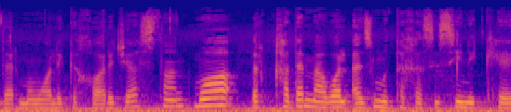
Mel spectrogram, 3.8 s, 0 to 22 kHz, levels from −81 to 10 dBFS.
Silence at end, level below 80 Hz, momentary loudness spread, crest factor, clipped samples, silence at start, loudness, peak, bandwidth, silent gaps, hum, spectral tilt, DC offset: 0 s; -28 dBFS; 8 LU; 16 dB; under 0.1%; 0 s; -20 LUFS; -4 dBFS; 16.5 kHz; none; none; -5.5 dB/octave; under 0.1%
